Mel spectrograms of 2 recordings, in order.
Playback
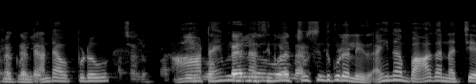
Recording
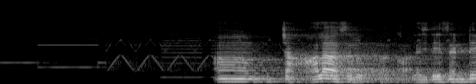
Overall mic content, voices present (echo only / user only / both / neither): user only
